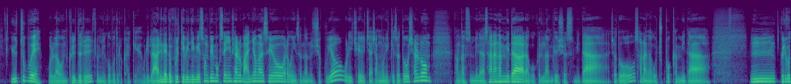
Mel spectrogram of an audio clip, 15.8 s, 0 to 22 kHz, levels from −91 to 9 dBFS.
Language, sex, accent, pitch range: Korean, male, native, 85-135 Hz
